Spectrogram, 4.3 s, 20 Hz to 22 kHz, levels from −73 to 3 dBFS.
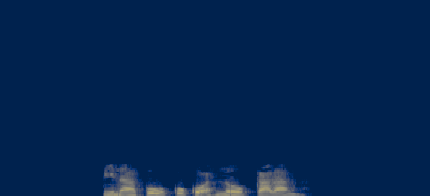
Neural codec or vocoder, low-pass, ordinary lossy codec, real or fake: none; 3.6 kHz; MP3, 16 kbps; real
